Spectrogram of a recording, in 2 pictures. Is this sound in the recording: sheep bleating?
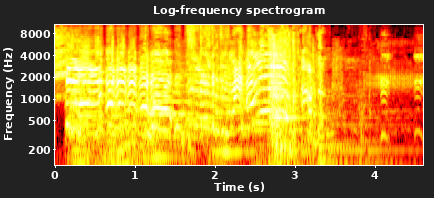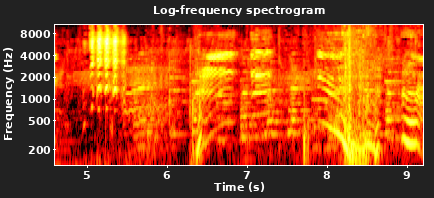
yes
